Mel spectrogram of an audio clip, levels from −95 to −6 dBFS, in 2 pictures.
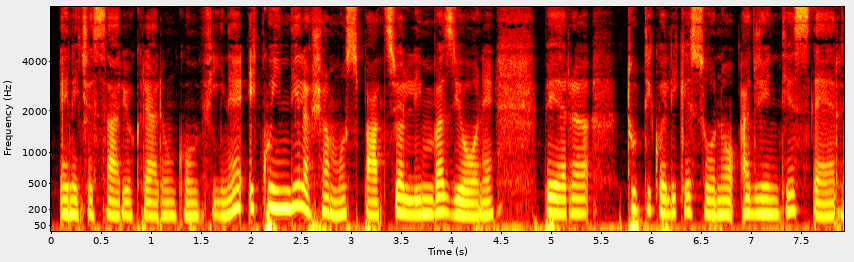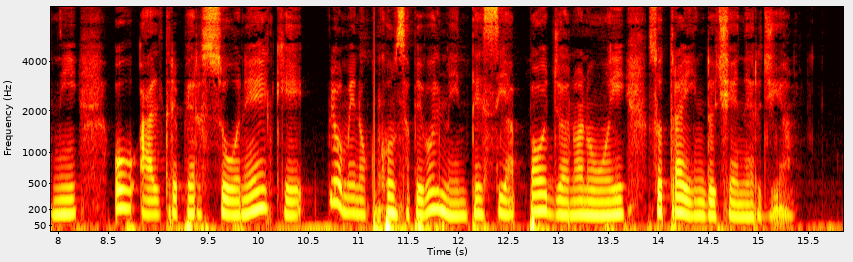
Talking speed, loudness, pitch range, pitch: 115 wpm, -26 LUFS, 140-165 Hz, 150 Hz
